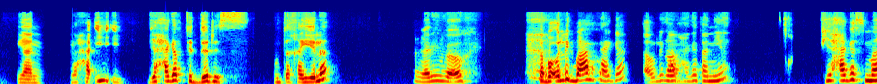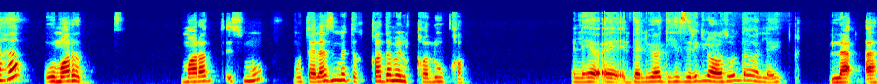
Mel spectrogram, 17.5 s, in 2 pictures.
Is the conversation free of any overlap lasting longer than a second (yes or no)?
yes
